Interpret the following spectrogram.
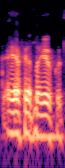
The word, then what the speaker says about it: Eyjafjallajökull: while is here, and nobody but us can pronounce it. Eyjafjallajökull is what is the name of it.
